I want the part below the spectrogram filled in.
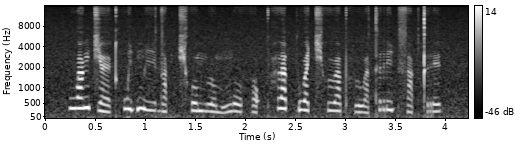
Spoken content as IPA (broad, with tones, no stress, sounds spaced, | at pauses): w a˥˩ ŋ t͡ɕ ɛː˨˩ kʰ w i˦˥ ʔ m iː˧ d a˨˩ k̚ t͡ɕʰ o˧ m l o˩˦ m ŋ oː˨˩ h ɔ˨˩ ʔ pʰ l a˥˩ t̚ ʔ u˧ a̯ t͡ɕʰ ɯ˧ a̯ pʰ l u˩˦ a̯ t r i˥˩ ʔ s a˨˩ k̚ t r e˦˥ k̚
